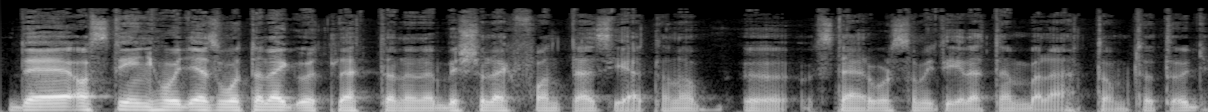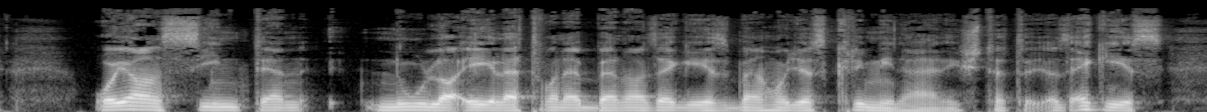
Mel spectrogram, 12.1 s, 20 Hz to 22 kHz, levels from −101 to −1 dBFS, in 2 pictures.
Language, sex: Hungarian, male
